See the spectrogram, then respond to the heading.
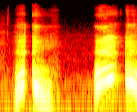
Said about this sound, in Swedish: Ja, jag måste harkla mig först.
